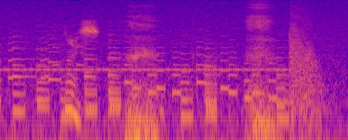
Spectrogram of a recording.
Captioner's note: snickering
